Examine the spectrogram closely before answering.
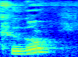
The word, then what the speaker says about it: kugel: So it's pronounced kugel, and it's a Yiddish word for German, which means sphere, and it's because it has a German background.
